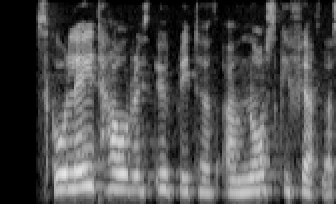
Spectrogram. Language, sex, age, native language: Icelandic, female, 30-39, German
